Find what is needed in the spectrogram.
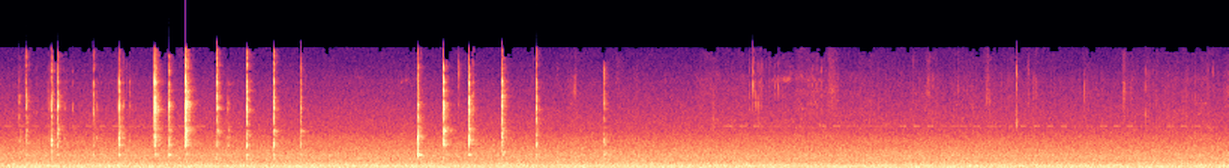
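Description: A spoon stirring thick nacho cheese dip in a glass jar, ticking and clinking against the glass in a quick irregular run of light clicks over the first few seconds. After that there is only a steady room hiss.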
